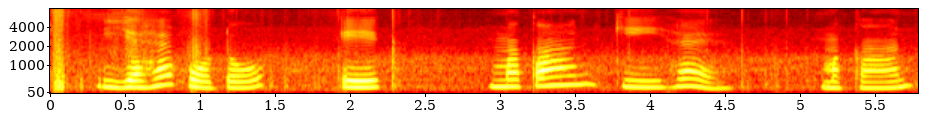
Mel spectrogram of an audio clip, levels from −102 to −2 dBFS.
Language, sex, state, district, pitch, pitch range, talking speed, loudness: Hindi, female, Haryana, Rohtak, 240 Hz, 220-270 Hz, 75 wpm, -17 LUFS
